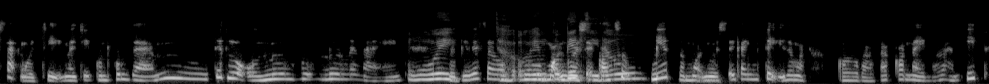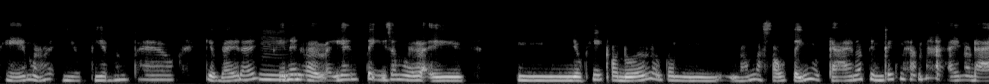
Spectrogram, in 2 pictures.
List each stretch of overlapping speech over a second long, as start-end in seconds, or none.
4.5-6.4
